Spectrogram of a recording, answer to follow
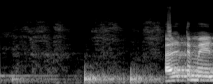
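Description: A man's speaking voice trails off, followed by about a second of quiet. Two short, rough, low sounds follow, then his speech resumes near the end.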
